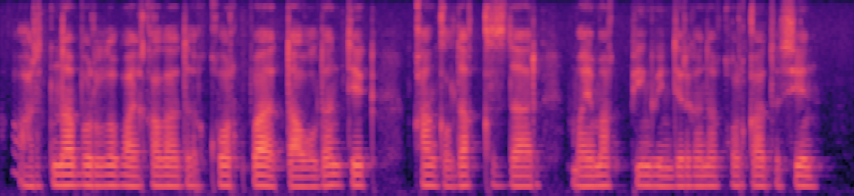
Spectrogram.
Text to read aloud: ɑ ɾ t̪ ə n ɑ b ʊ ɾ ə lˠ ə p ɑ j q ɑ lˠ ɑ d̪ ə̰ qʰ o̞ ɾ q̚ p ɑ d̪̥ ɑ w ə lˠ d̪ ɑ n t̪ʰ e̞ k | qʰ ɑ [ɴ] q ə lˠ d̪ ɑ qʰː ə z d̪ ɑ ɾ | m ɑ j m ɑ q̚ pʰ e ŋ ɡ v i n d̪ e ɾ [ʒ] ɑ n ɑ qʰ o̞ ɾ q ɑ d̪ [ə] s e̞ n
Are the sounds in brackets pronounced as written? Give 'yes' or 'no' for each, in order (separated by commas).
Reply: yes, no, yes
